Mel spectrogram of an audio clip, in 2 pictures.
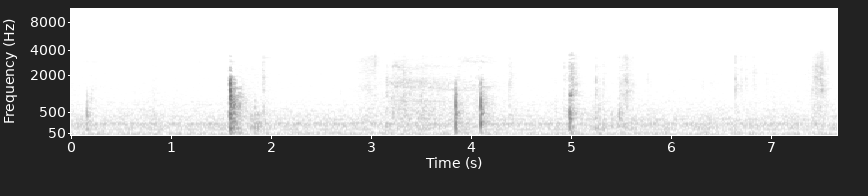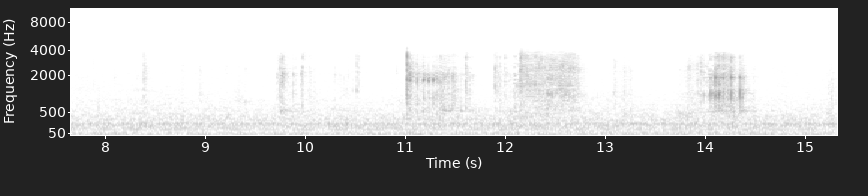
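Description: Crunchy chocolate chip cookies being bitten and chewed close up, in a few short crunching bursts, the longest about eleven to thirteen seconds in. A few sharp knocks come in between, the loudest about a second and a half in.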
